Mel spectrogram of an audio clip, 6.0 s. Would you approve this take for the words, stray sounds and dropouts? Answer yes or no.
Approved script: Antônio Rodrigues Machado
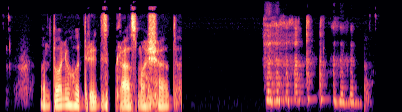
no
